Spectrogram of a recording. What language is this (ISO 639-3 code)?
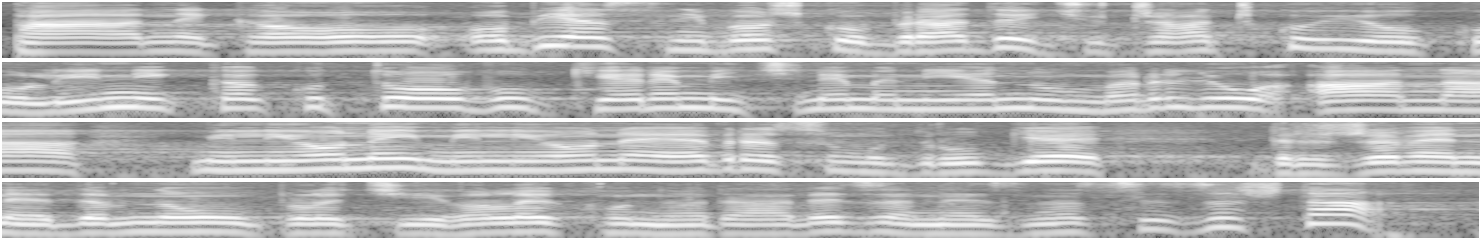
srp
